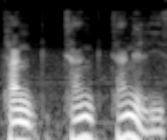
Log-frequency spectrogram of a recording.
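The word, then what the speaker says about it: Tinguely: Man läuft an der Einstiegsstelle beim Tingeli-Museum, jetzt habe ich es wieder falsch gesagt, Tangeli sagen die Schweizer.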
